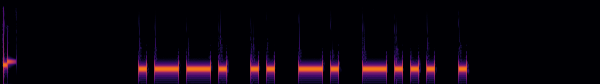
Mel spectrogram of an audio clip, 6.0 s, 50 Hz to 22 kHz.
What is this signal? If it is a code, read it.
Morse code, heard as a keyed tone, about 15 wpm, 700 Hz. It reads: PINBE
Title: Code Groups - 5 Letter:Numbers - 15wpm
